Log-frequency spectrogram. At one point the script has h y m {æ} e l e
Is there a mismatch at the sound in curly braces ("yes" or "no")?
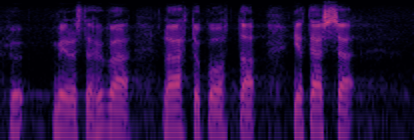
yes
